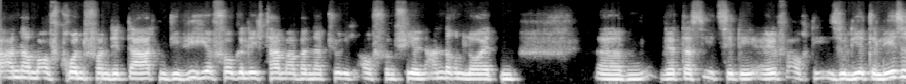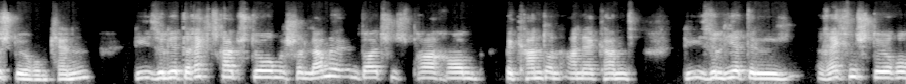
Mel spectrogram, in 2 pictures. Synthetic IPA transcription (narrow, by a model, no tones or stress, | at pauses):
ɐʔandəʁəmaʊfɡ̥ʁʊntfɔndeːɐdaːtn̩diːviːɐɦiːɐfoːɐɡəleːçthaːbm̩ʔaːbɐnatʰyːɐlɪçaʊxfɔnfiːlənʔandəʁənlɔʏtn̩ | ʔɛːmvɪɐt̚d̥asʔiːt͡sedeːʔɛlfaʊxd̥iːizoliːɐtəleːzəʃtøːʁ̞ʊŋkʰɛnən | d̥iːizoliːɐtəʁɛçtʃʁ̥aɪpʃtøːʁʊŋɪstʃoːnlaŋəɪmdɔʏt͡ʃn̩ʃpʁ̥aːχʁ̥aʊm | b̥əkʰantʊntʔanɛɐkʰantd̥iːizoliːɐtə | ʁɛçn̩ʃtøːʁʊ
